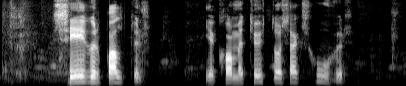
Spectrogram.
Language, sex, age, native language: Icelandic, male, 15, Icelandic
